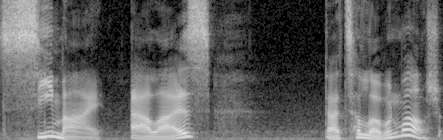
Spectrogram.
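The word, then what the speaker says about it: Su'mae: So, it's pronounced semi allies.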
